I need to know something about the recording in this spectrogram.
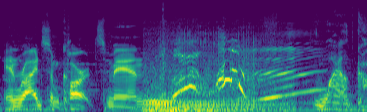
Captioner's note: grunting, screaming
